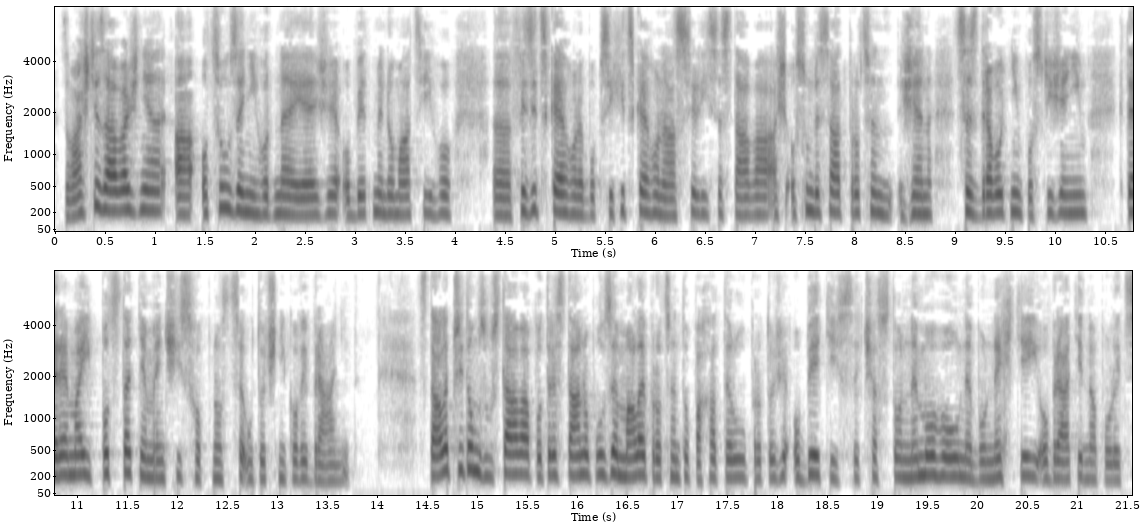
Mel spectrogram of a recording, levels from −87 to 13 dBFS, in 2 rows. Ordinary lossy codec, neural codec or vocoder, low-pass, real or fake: none; none; none; real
